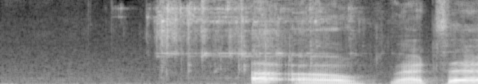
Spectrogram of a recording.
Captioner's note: bells ringing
